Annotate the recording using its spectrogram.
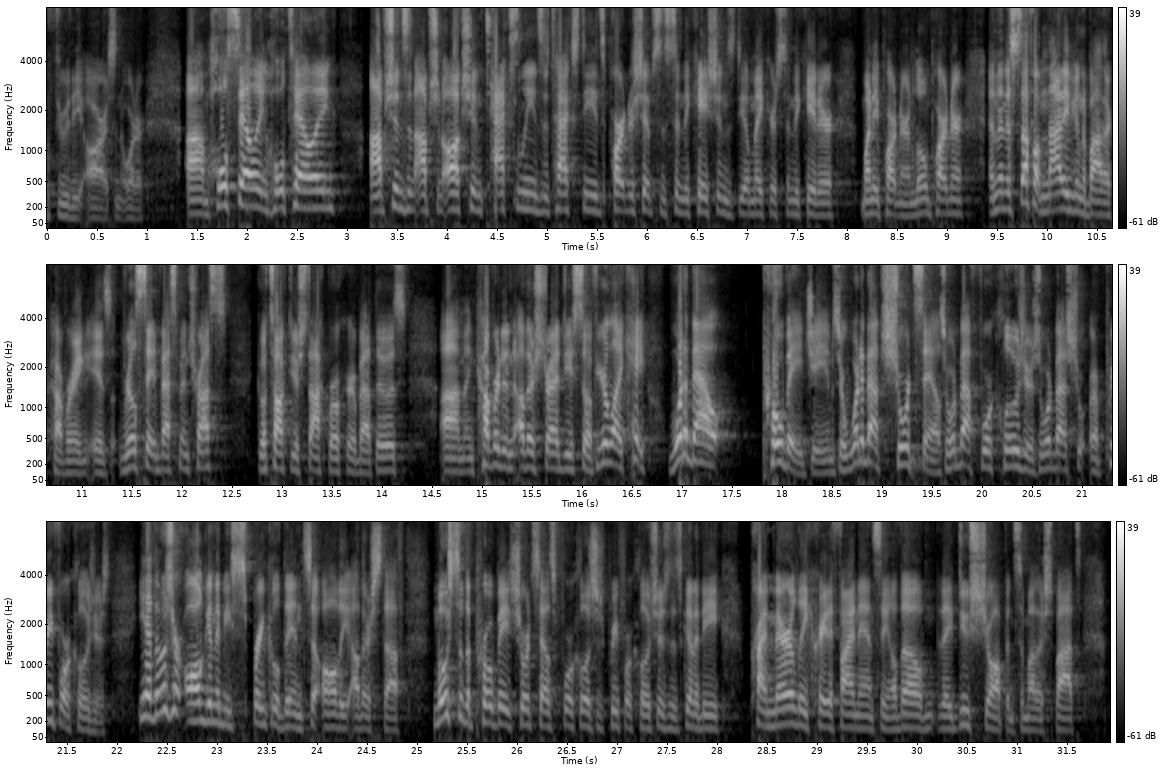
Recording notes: This was a live class recorded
